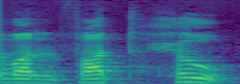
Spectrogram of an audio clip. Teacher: والفتح، اور فا کو تا کے اوپر مارنا ہے، اور آخر میں ہا کی آواز کو واضح کرنا ہے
